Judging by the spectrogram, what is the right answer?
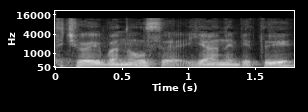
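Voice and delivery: ordinary talk

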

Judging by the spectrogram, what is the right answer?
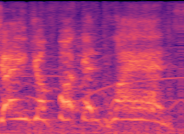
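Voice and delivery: urgent shout, high and slow.

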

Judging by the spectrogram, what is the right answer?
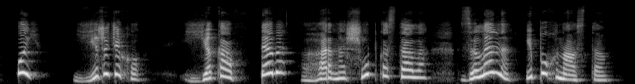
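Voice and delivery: high-pitched, admiring, delighted exclamation. A young hare meets the hedgehog on her way home, delighted exclamation. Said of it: "захоплено вигукнула".

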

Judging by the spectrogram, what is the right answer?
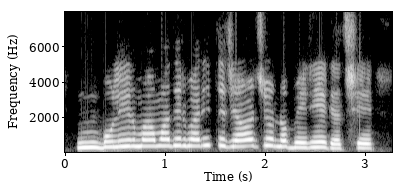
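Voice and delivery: ordinary delivery

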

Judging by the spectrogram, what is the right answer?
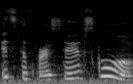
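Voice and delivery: ordinary delivery

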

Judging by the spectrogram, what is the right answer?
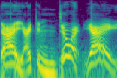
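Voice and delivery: strange high swooping sing-song voice, very drawn out. Playing a game, the speaker shows off the voices lately being done: weird voice. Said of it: "doing some weird voices".

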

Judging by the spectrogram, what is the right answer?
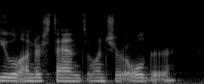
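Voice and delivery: ordinary delivery

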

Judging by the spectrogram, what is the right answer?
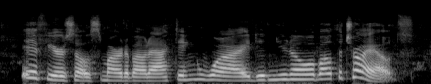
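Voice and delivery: plain reading voice

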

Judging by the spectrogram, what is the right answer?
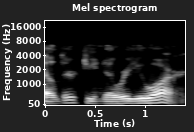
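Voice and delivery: sweet, sugary little voice. Retelling a woman at church pulling the speaker aside, imitating her sweet little voice. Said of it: "in her sweet little voice".

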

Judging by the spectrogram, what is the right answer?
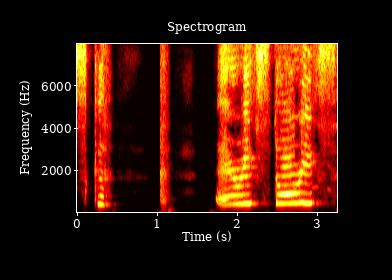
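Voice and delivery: uneasy, anxious tone. Fitz, the baby brother, answers his sister Fiona, nervously. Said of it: "Fitz asked nervously".

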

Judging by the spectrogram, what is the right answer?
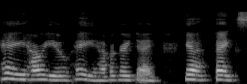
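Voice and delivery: breezy, light, polite, easygoing tone. Demonstrating for parents the tone used greeting someone on an elevator: light polite elevator tone. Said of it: "It's called the elevator tone of voice".

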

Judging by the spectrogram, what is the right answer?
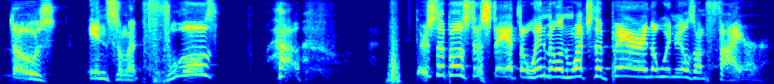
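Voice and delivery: very mean, very high goblin voice. A large goblin in the back gestures toward the windmill, very mean goblin voice. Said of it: "in a very mean voice and goblin says".

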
